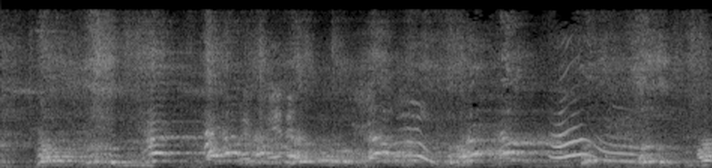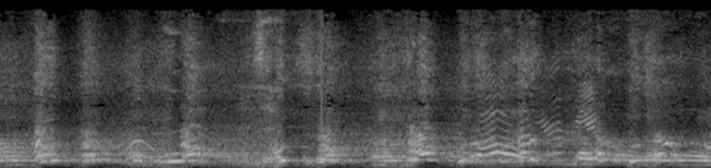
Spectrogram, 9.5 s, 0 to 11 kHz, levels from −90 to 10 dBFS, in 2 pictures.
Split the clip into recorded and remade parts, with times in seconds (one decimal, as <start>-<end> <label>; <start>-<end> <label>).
0.0-0.7 recorded; 0.7-3.1 remade; 3.1-9.5 recorded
